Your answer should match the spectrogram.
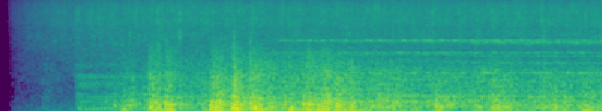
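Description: Thunder rumbling over steady rain, starting about half a second in and loudest around a second and a half, then slowly easing off.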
